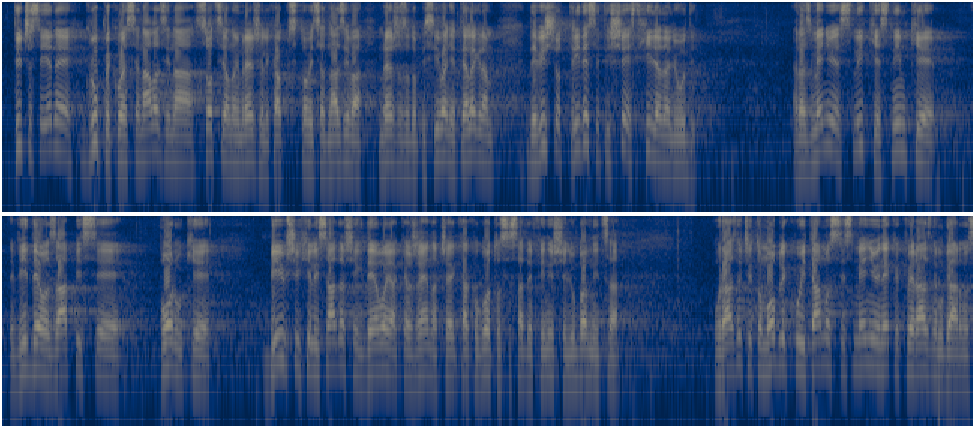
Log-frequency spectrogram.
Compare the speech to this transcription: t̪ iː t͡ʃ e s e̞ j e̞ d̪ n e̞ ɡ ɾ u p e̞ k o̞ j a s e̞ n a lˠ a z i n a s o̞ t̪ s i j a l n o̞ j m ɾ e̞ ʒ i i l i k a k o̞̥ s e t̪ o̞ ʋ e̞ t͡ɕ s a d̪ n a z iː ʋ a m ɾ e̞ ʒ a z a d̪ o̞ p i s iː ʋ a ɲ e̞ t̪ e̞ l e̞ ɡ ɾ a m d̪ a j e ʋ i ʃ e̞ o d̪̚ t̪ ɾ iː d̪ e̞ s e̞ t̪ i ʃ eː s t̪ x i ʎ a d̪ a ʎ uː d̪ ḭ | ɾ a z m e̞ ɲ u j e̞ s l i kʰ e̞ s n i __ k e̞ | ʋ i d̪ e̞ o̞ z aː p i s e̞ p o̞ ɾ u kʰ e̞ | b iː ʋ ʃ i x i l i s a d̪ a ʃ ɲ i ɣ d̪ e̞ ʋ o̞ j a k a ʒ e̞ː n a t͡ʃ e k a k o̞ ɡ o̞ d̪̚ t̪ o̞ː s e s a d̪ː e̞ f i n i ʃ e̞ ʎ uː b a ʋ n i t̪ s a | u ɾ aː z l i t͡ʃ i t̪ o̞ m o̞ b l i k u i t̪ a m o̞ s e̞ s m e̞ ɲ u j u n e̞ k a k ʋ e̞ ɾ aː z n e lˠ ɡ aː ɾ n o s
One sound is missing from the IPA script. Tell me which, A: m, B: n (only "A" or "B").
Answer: A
